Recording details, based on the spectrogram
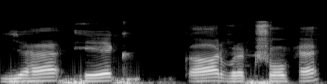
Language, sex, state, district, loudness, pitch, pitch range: Hindi, male, Uttar Pradesh, Saharanpur, -13 LUFS, 150 Hz, 140-165 Hz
